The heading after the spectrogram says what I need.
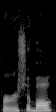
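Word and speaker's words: Fairuza Balk: Farusha Balk?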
